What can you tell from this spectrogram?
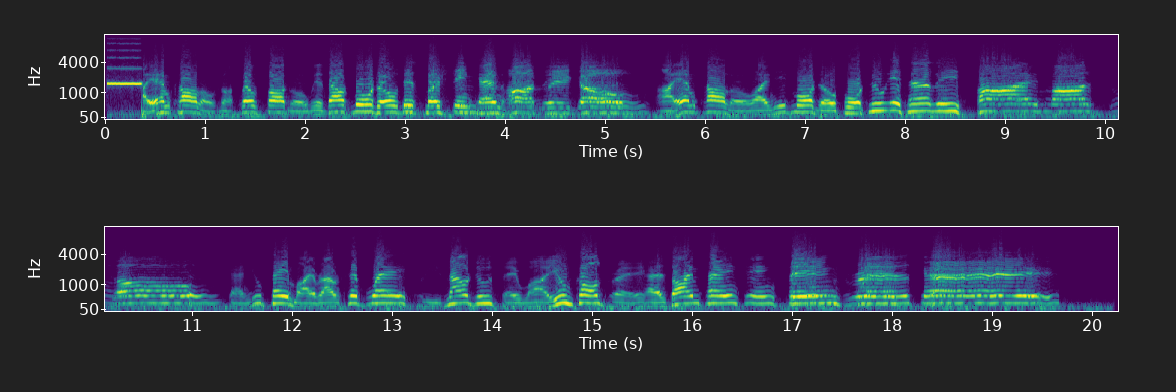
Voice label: Phone Msg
